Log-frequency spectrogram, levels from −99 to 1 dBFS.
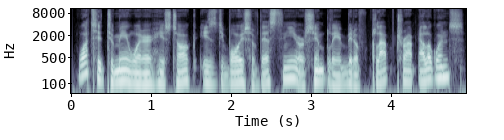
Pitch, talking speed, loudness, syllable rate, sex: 110 Hz, 245 wpm, -17 LUFS, 5.9 syllables/s, male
